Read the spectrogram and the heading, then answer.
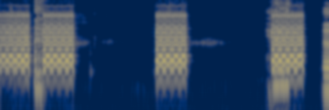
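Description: A telephone rings in loud bursts: one long ring, a second after a pause, then another just as the next begins, with silence between and no talking.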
